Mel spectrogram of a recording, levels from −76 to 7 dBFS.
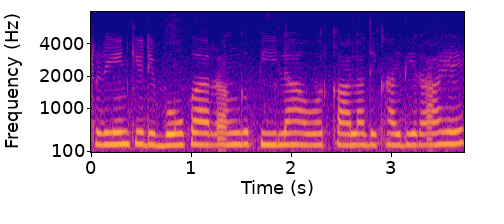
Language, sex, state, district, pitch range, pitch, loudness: Hindi, female, Uttar Pradesh, Hamirpur, 235-245 Hz, 240 Hz, -14 LUFS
